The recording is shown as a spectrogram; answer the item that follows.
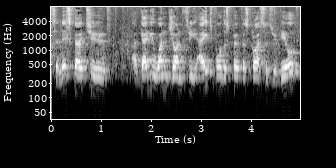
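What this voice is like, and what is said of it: African accent. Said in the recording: “my accent is. I tell people I'm from Africa”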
